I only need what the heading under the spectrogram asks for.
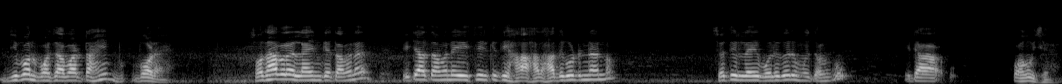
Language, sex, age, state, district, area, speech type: Odia, male, 60+, Odisha, Bargarh, urban, spontaneous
